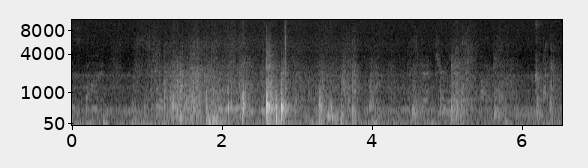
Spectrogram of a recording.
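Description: Short bursts of a person's voice without clear words, loudest a little before the middle, mixed with a few short sharp sounds.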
